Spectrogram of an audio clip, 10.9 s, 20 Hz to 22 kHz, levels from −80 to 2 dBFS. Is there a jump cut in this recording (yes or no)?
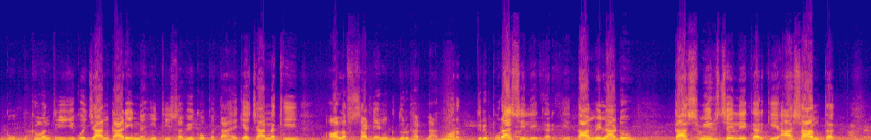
yes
